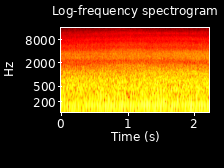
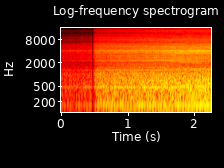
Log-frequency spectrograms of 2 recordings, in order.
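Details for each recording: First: Home AC condenser after a new contactor was fitted to cure a loud buzzing noise, on its retest: steady fan whoosh and an even low motor hum with no buzzing or chatter. Normal running. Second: Home outdoor AC unit turned on at the thermostat to cool; runs but gives a steady high-pitched buzz that holds until shutoff; buzzing from the contactor, which was replaced to fix it.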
